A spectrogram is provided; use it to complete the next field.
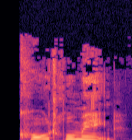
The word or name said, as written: kortroman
